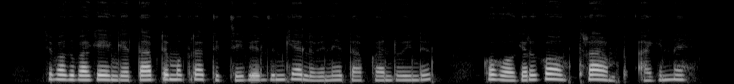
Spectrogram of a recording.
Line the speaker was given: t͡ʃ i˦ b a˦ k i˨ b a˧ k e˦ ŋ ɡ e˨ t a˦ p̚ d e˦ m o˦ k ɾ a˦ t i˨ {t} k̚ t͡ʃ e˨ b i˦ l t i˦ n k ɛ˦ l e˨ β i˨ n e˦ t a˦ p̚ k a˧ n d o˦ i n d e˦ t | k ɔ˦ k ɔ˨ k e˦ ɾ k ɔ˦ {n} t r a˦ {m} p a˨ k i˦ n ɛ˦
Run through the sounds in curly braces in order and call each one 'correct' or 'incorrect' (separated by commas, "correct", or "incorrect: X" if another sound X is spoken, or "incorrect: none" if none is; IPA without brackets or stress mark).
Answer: incorrect: none, incorrect: ŋ, correct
